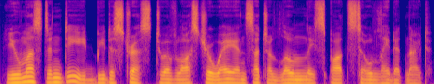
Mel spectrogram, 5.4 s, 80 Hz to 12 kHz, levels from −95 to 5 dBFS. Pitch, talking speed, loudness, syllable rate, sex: 115 Hz, 210 wpm, -19 LUFS, 4.5 syllables/s, male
